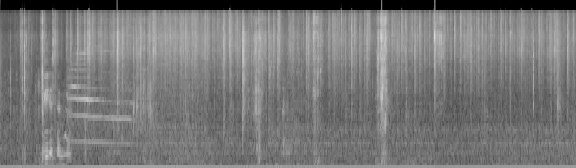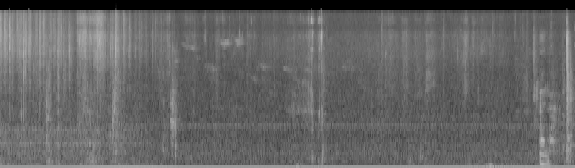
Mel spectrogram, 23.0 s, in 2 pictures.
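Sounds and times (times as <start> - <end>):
birds calling: 0.0 - 7.9, 11.4 - 19.1.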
